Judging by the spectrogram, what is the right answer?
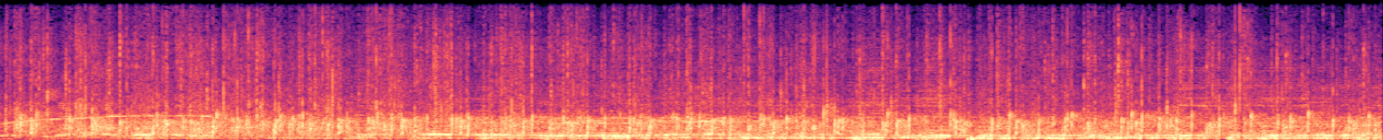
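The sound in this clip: Loud audience applause that carries steadily through the whole stretch, a dense wash of clapping with voices mixed in.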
